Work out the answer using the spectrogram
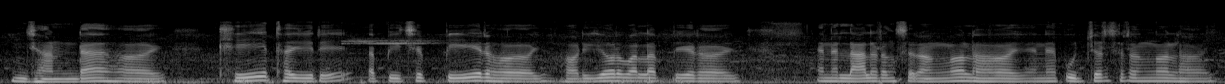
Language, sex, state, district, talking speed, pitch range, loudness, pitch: Bajjika, male, Bihar, Vaishali, 115 wpm, 135-150 Hz, -29 LUFS, 145 Hz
